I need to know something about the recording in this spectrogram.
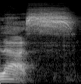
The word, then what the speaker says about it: last: of last you say last you don't pronounce the t just like past you simply say last and this is because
